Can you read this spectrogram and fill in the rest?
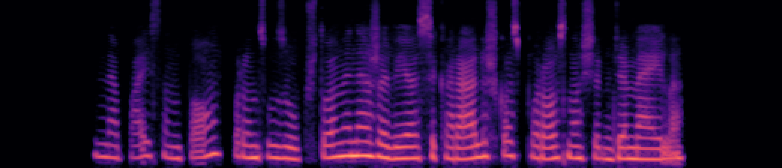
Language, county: Lithuanian, Kaunas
